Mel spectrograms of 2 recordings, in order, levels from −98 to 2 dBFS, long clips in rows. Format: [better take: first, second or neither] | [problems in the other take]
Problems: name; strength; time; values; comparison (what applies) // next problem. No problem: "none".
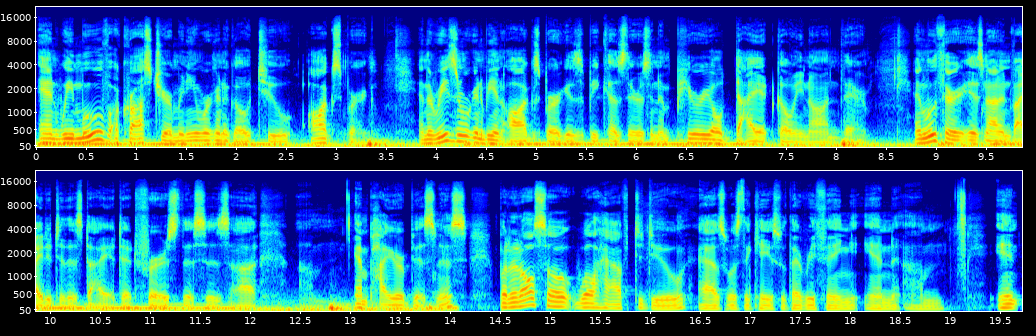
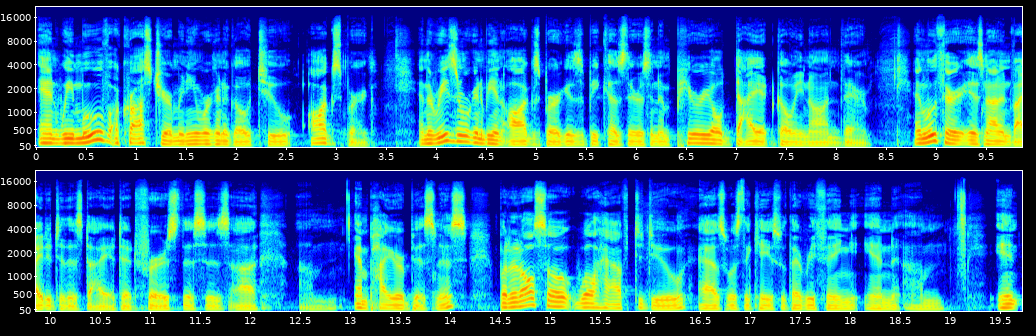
second | low rumble; noticeable; until 14 s; 20 dB below the speech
